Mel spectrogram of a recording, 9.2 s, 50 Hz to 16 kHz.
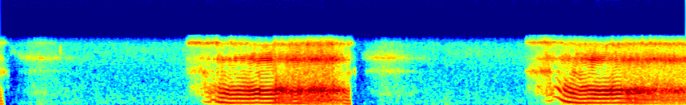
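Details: Husband snoring loudly every night: loud, rough, vibrating snores on each breath in, quiet breaths out between, about 13 breaths a minute; heavy habitual snoring.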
